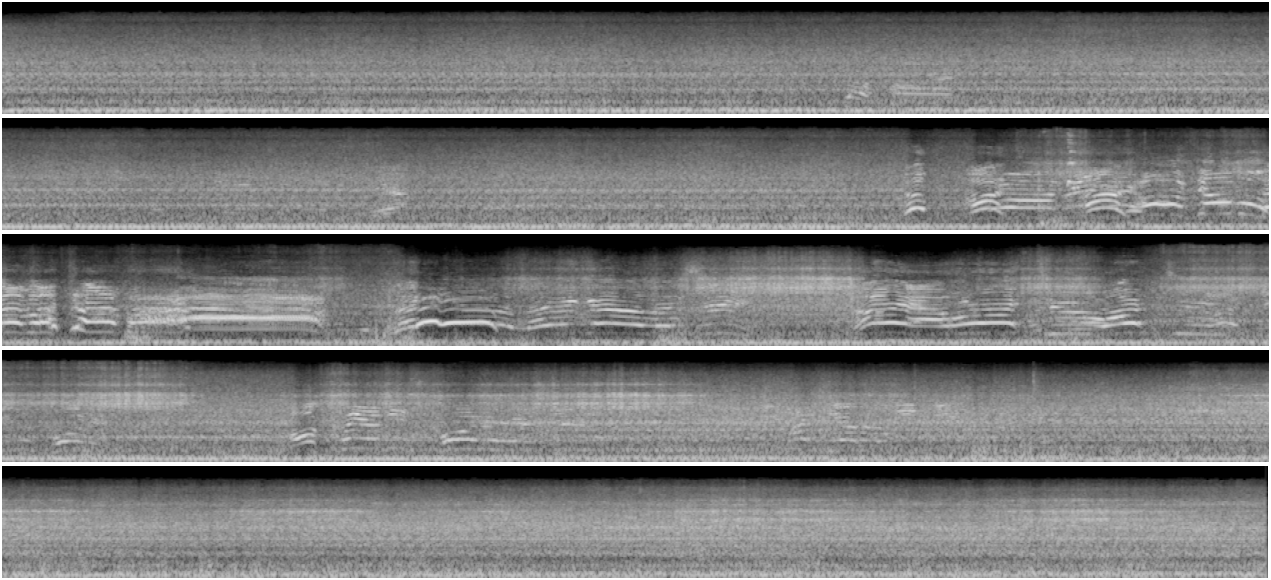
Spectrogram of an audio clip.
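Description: A fishing boat's engine droning steadily while under way, over the rush of the wake and wind. Voices come in over it in the middle of the stretch.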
